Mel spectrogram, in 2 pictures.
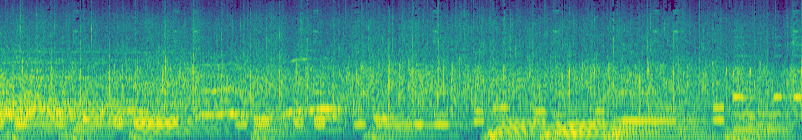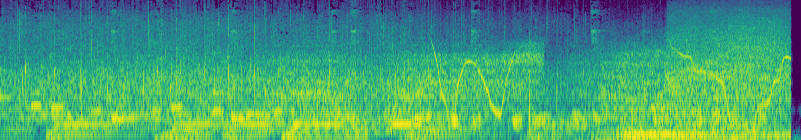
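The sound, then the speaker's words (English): Audience applause at the end of a show: steady crowd applause runs under loud, rhythmic music with repeating chords, then the music drops away near the end, leaving a brief burst of clapping and cheering on its own. “Was that What a Wonderful Performance applause, or This Ordeal Has Finally Ended applause?”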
